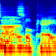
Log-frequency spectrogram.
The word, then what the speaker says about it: Muselk: It's pronounced Muscle K, Sam. Muscle K.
